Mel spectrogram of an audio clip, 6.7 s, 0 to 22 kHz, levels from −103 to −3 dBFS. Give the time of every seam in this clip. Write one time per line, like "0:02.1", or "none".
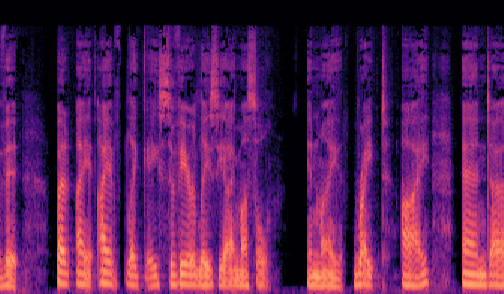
none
